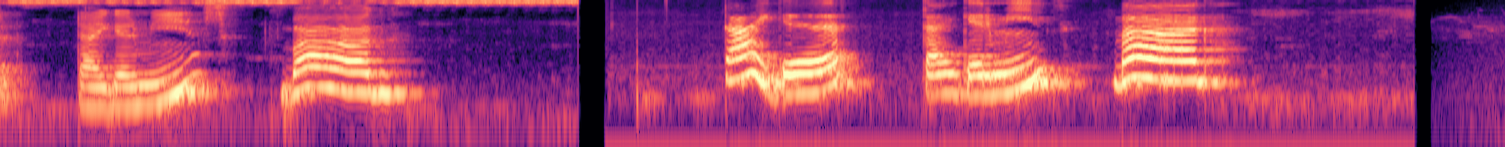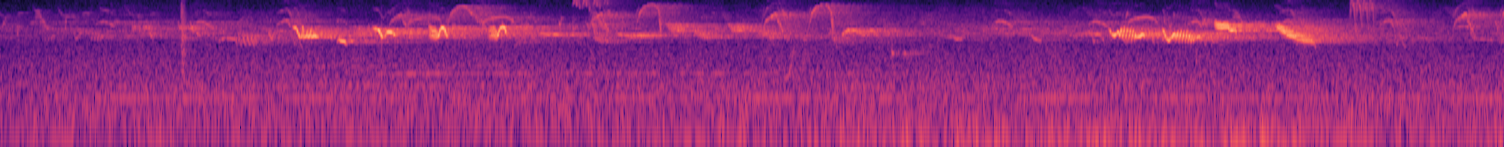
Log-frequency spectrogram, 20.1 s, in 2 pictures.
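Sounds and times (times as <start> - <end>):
small birds chirping and singing: 0.0 - 3.9, 4.8 - 20.0
faint outdoor background noise: 9.6 - 20.0.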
